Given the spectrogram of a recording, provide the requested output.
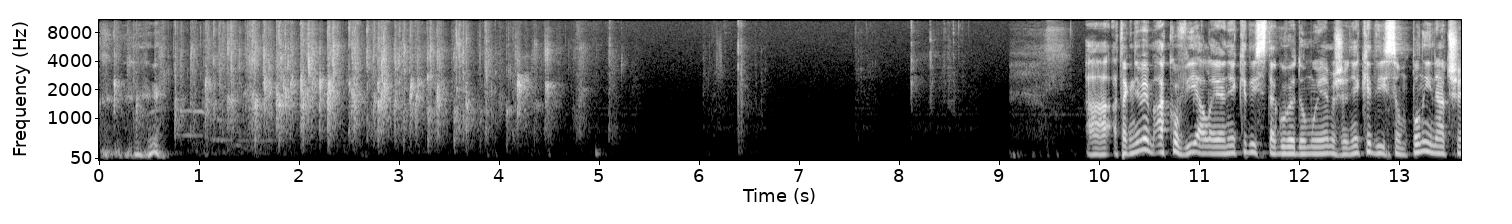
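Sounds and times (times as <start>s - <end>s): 
audience applause: 0.0s - 4.9s
scattered claps: 0.0s - 5.2s
speech: 0.5s - 0.8s, 9.9s - 13.6s.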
